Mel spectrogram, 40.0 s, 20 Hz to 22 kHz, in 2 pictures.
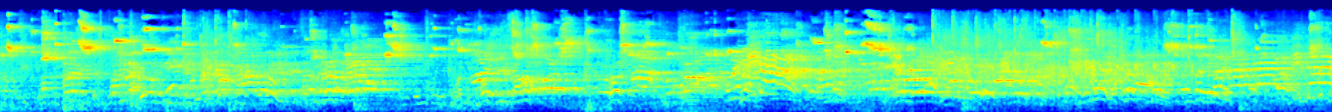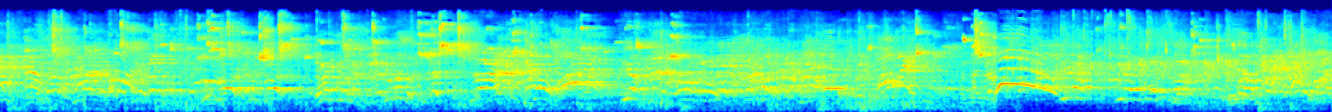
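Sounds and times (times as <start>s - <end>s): voices echoing in gym: 0.0s - 39.9s.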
